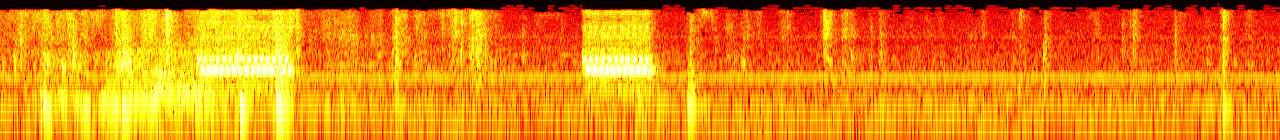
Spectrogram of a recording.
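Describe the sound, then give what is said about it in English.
A phone is plugged in to charge, giving two short, bright electronic tones a few seconds apart over a low steady hum and faint handling noises. Nobody speaks. “One second, I'll just plug my phone.”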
